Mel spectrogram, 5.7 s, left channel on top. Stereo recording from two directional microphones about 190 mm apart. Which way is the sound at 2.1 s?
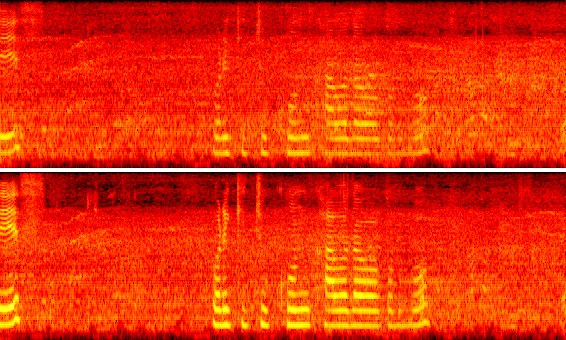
40° right (ahead or behind).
